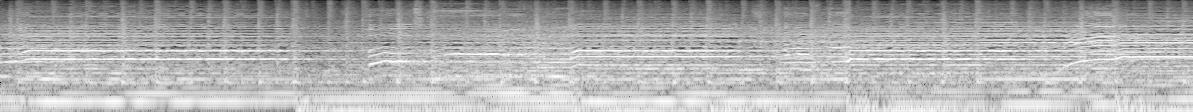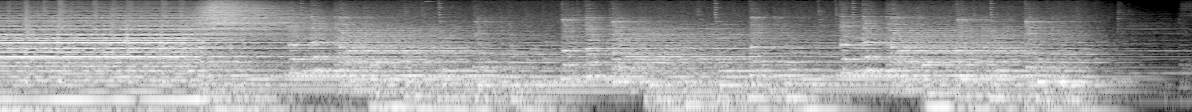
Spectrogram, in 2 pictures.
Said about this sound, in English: The orchestrion roll sounds like this.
